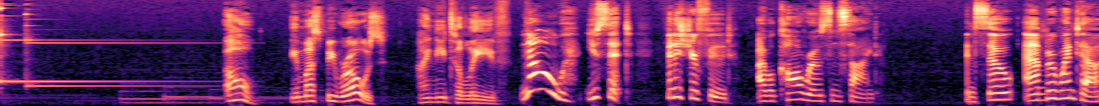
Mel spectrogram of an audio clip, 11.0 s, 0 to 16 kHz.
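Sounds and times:
doorbell chiming ding-dong at home: 0.0s - 3.6s
speech: 2.2s - 8.9s, 9.6s - 10.9s.

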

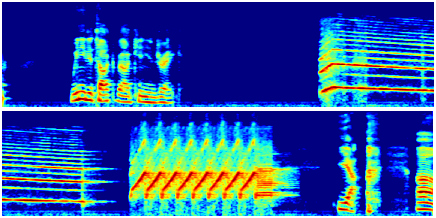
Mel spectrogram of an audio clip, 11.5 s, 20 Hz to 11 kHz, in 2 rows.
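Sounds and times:
speech: 0.9s - 2.4s, 10.2s - 11.4s
panic alarm button electronic alarm siren: 4.2s - 9.8s.

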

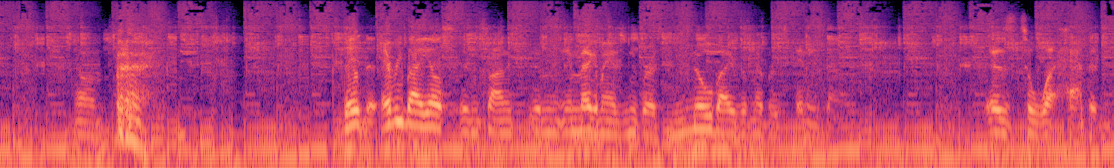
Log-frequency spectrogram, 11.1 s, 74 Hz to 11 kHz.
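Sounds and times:
speech: 0.8s - 1.7s, 3.4s - 8.9s, 9.9s - 11.1s
person with a dried-out throat clearing their throat: 0.8s - 2.0s
short raspy cough: 1.2s - 2.0s.

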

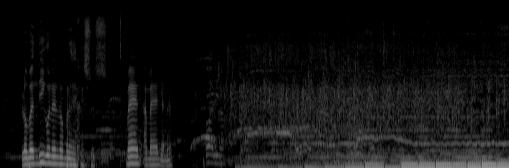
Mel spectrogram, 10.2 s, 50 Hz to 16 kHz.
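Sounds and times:
speech: 0.4s - 5.0s
audience applauding: 4.0s - 10.1s.

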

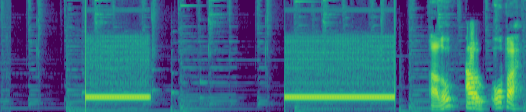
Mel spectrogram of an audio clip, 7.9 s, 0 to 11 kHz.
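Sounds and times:
telephone tones of an outgoing call through the handset: 1.3s - 2.3s, 4.3s - 6.0s
speech: 6.4s - 7.8s.

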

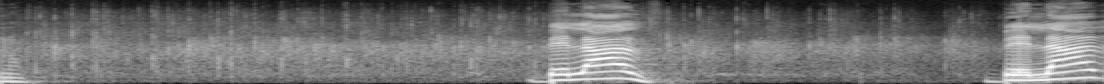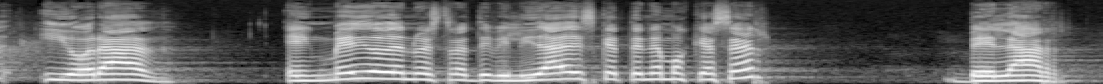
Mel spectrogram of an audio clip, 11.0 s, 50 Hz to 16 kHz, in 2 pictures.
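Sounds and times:
speech: 0.0s - 0.3s, 2.6s - 3.4s, 4.9s - 9.4s, 10.2s - 10.9s
audience clapping hands: 0.0s - 6.2s.

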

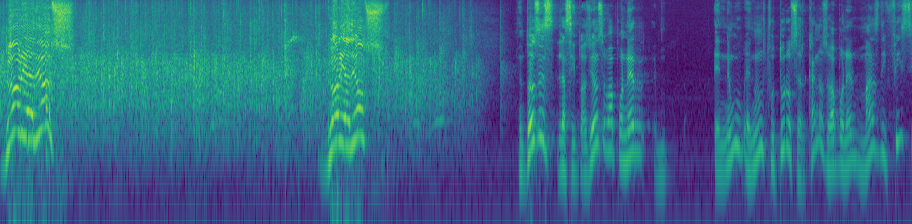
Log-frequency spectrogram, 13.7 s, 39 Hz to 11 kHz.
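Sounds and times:
man shouting an exclamation: 0.0s - 1.1s, 4.8s - 6.8s
audience applauding: 0.0s - 7.7s
speech: 0.1s - 1.5s, 4.9s - 5.9s, 7.8s - 10.1s, 10.7s - 13.6s.

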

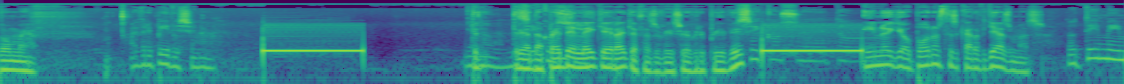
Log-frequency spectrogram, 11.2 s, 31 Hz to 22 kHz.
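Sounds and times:
speech: 0.0s - 0.5s, 1.3s - 2.3s, 4.6s - 11.2s
telephone ringback tone while placing a call from a landline: 2.6s - 3.7s, 7.6s - 8.6s.

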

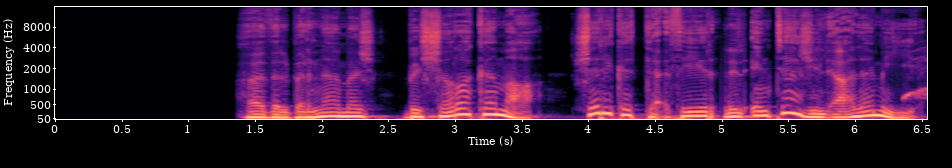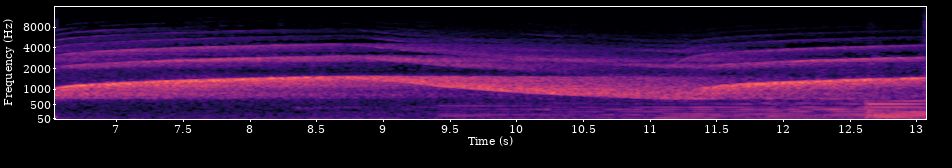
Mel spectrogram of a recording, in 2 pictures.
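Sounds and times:
speech: 1.4s - 6.6s
emergency vehicle siren wailing: 6.5s - 13.0s.

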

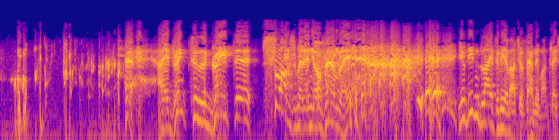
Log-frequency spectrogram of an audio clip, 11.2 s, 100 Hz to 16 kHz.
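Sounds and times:
wine being poured into a glass: 0.0s - 2.5s
laughter: 2.3s - 3.2s, 6.8s - 9.2s
speech: 2.5s - 11.1s.

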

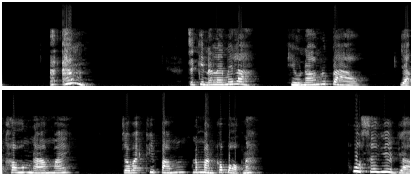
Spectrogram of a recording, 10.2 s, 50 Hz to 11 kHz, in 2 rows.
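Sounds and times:
person clearing throat: 0.6s - 1.2s
speech: 2.3s - 6.0s, 6.6s - 8.4s, 9.5s - 10.2s.

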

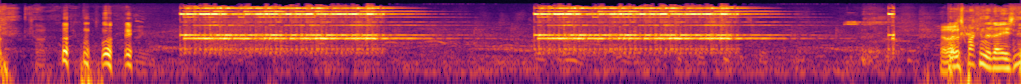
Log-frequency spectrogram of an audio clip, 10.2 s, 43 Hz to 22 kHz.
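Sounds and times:
speech: 0.5s - 1.6s, 9.4s - 10.2s
telephone ringing: 1.8s - 8.4s.

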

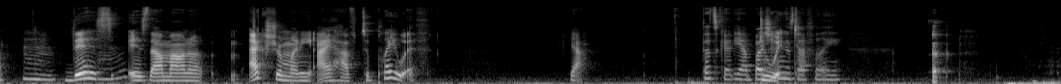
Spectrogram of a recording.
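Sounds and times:
speech: 0.2s - 4.4s, 5.7s - 5.9s, 7.0s - 8.6s
person burping: 9.3s - 9.8s.

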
